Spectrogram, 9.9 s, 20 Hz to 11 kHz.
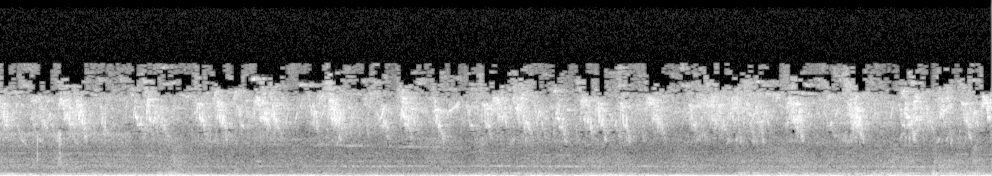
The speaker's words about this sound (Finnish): Oho. toisen päivän aamu. Ihan ihmeellisiä linnun ääniä ekkoat kiekko. Kello 6.30.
